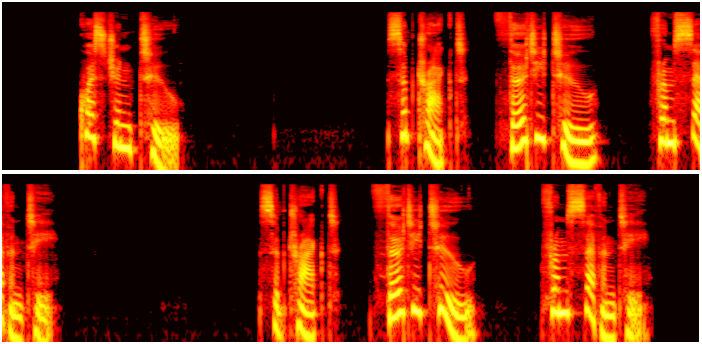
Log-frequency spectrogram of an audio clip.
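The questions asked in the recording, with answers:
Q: Subtract 32 from 70.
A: 38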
